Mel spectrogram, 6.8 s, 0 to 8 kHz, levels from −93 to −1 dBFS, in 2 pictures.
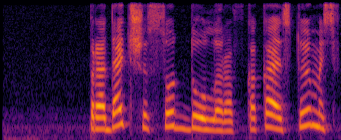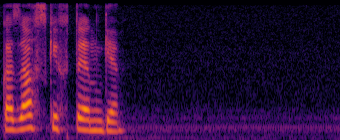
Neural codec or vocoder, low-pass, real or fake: none; 7.2 kHz; real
